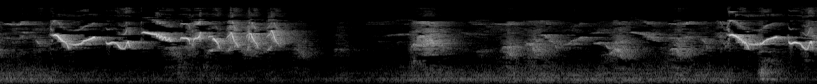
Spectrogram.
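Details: Song of a young Oriental magpie-robin: a rapid, varied series of sweet whistled notes swooping up and down for about two and a half seconds, then softer twittering, then another loud whistled phrase.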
